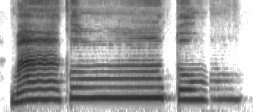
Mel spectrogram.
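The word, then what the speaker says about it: ما كنتم: Jadi lidahnya di kayak mau baca kutum. Nah, lidahnya. Tapi mau lidahnya seperti itu, tapi kita baca makuntum. Oke? Jadi nggak mungkin bacanya makuntum. Kalau kuntum yang kena pangkal lidah itu salah. Oke?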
